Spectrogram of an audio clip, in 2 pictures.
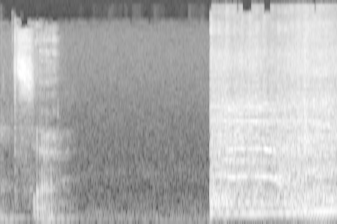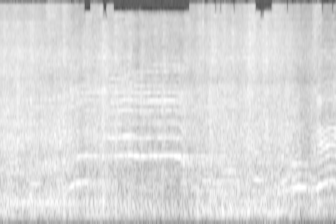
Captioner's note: sound of vehicles passing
